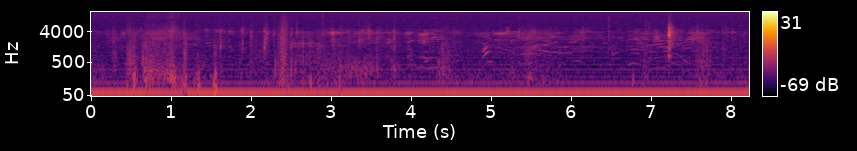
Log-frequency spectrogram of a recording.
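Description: Steady low electrical hum on the broadcast audio line, with no crowd sound, under faint indistinct background sounds and a single small click near the end.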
